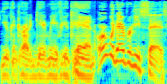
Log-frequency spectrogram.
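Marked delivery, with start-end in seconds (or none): 0.0-1.4 growly, low, fast action-hero voice. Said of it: "talking in that growly voice".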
